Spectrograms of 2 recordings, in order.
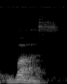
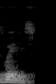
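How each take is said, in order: First: The word is said with a European pronunciation. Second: The word is said with the speaker's local pronunciation. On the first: "They pronounce it vase" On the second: "we here where we live we pronounce as ways"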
